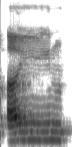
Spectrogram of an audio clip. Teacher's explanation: یا ساکن سے پہلے زبر ہو تو وہ یا لین ہے، حروف لین میں سے یا ہے، تو ہم اس کو نرمی کے ساتھ جلدی پڑھیں گے۔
